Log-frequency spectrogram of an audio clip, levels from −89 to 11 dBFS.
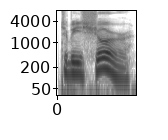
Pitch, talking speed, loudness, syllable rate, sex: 135 Hz, 225 wpm, -15 LUFS, 4.0 syllables/s, male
